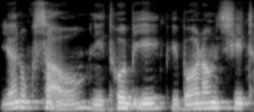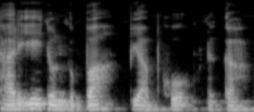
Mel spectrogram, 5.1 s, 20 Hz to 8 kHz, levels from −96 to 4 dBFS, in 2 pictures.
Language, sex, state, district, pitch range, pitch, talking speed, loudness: Garo, male, Meghalaya, South Garo Hills, 105-130 Hz, 115 Hz, 95 wpm, -19 LUFS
